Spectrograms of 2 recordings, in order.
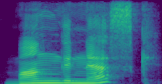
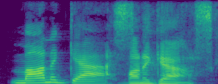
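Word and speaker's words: Monégasque: He is, let me pronounce it, Manganesque? Nope, not close. Not even close. That means he grew up in a manga novel. Okay. Mm-hmm. What I'm looking for here? What's the demonym? Monegasque, yes.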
